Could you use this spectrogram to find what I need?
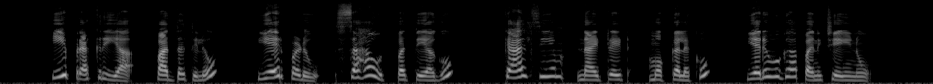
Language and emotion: Telugu, neutral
